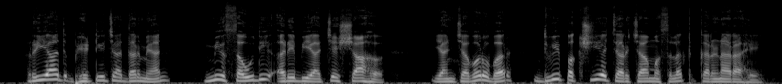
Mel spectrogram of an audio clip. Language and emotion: Marathi, neutral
